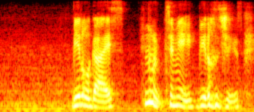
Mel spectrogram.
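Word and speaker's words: Betelgeuse: kidding that's its name it's spelled like Beetle guys but you pronounce it like Beetle Juice Beetle guys to me Beetle Juice it's the shoulder in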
